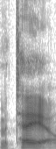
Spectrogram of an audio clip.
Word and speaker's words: Matteo: like no it's but it's an italian name and it's pronounced mateo and they're like no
